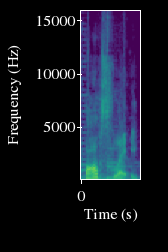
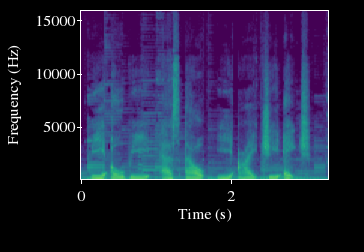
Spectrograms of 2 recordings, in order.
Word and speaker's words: bobsleigh: 那雪车就不叫做 snow car，而是叫做 bobsleigh。 B O B S L E I G H，那结尾的 G H 就是不发音的 bobsleigh。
